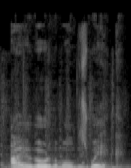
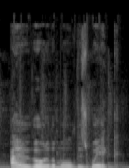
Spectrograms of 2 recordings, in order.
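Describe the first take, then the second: First: 'I will' is shortened into one syllable. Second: The same.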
